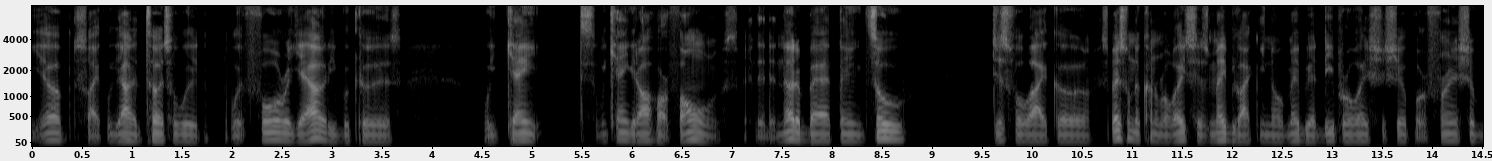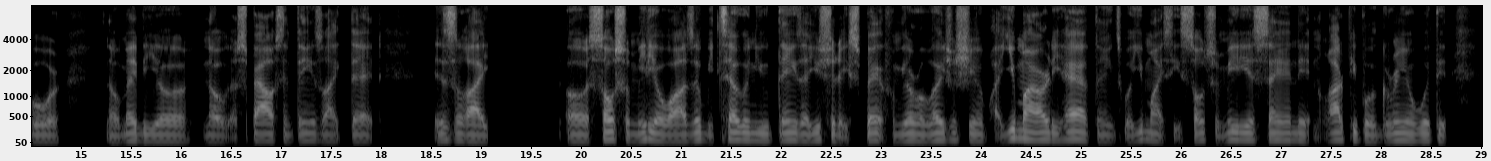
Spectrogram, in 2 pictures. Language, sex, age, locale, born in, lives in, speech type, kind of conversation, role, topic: English, male, 20-24, en-US, United States, United States, conversation, podcast, host, How have smartphones changed the way we connect with others in our daily lives?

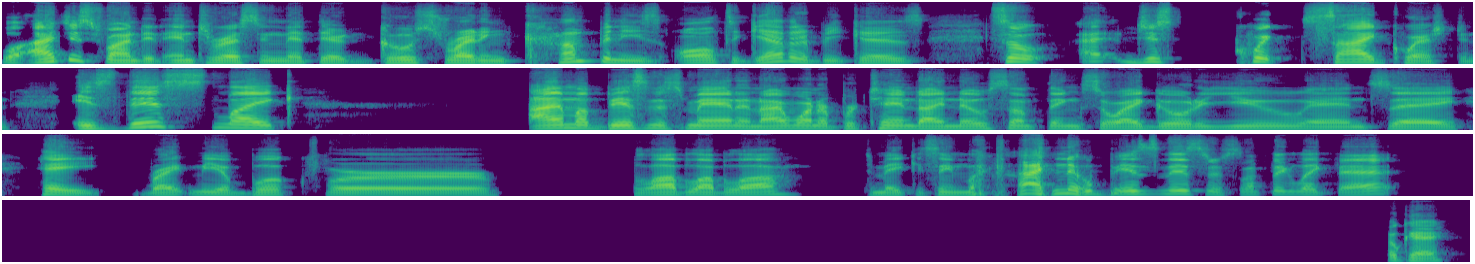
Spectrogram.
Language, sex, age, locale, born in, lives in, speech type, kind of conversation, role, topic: English, male, 50-54, en-US, United States, United States, conversation, podcast, host, What lesson did you learn from failure?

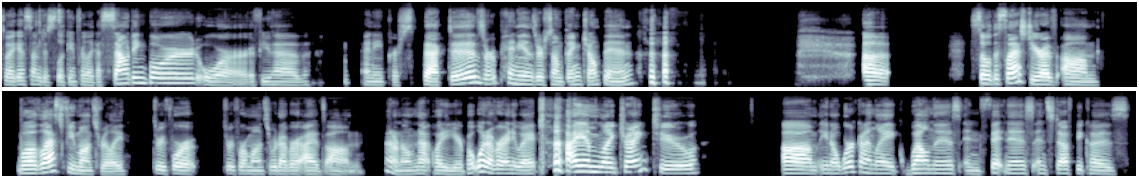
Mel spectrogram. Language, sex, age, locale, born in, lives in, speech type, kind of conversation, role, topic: English, female, 50-54, en-US, United States, United States, conversation, advice, user, How can I start a fitness routine and stay motivated?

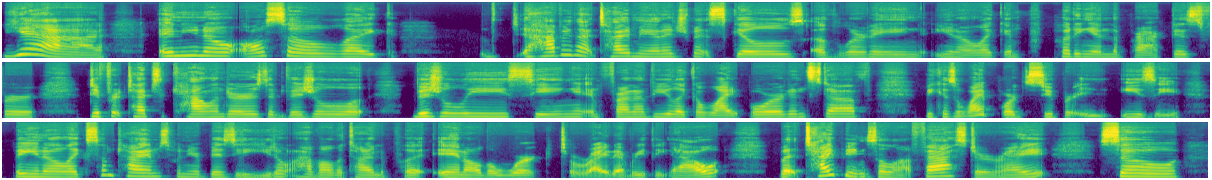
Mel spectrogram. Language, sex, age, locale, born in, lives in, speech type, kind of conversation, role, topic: English, female, 30-34, en-US, United States, United States, conversation, advice, advisor, How can I manage daily responsibilities without getting overwhelmed?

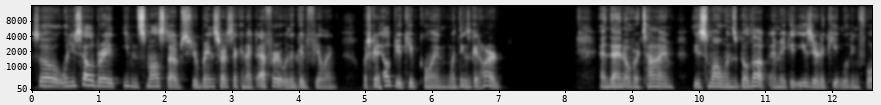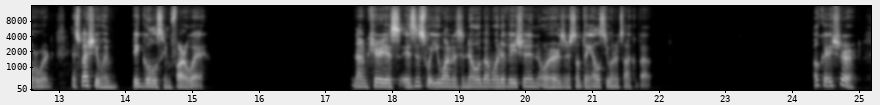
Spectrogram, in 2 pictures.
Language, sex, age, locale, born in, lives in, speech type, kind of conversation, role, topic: English, male, 30-34, en-US, United States, United States, read, expert-assistant, expert, What are the benefits of celebrating small achievements?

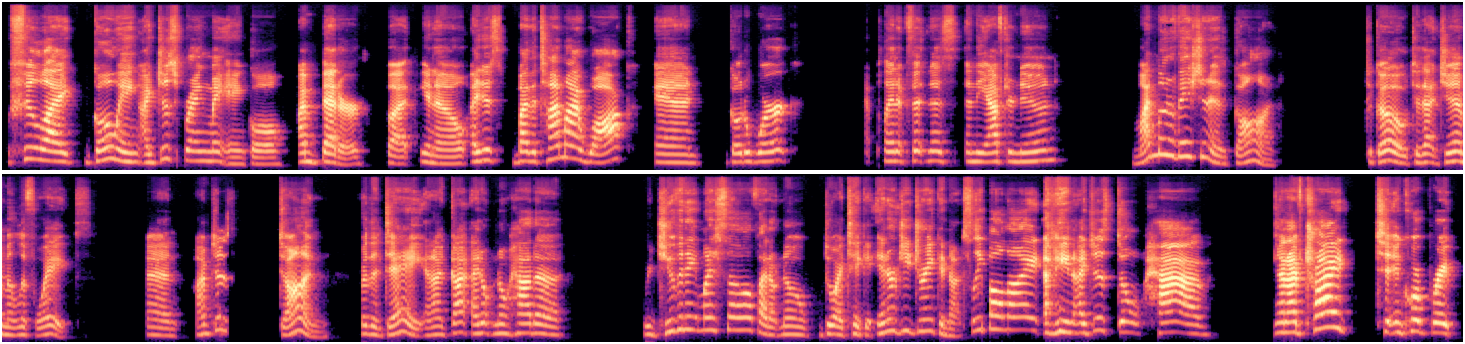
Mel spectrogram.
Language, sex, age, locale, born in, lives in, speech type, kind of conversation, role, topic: English, female, 55-59, en-US, United States, United States, conversation, advice, user, How can I regain motivation and keep moving forward after a setback?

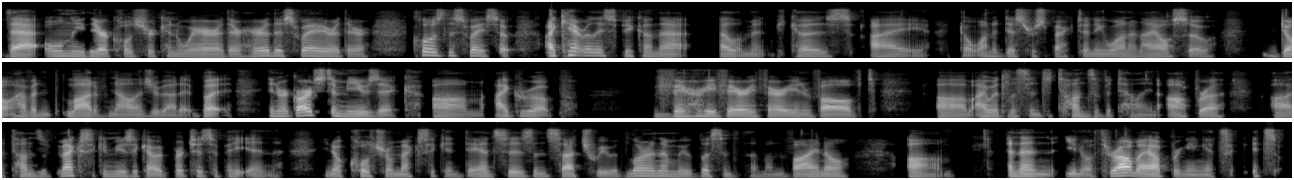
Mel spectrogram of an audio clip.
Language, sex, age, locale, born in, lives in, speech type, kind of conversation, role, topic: English, male, 20-24, en-US, United States, United States, conversation, podcast, guest, How does your cultural background influence your identity and relationships with others?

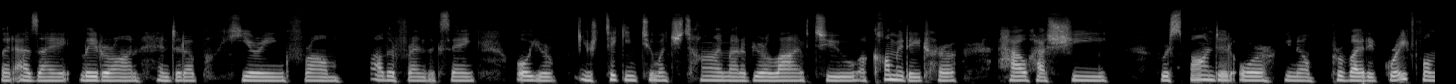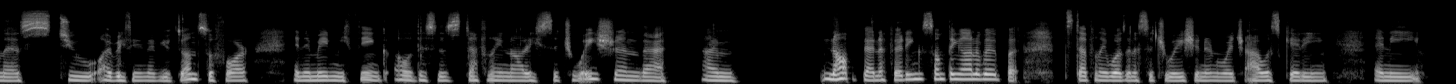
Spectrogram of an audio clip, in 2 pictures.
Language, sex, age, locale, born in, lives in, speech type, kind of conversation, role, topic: English, female, 30-34, en-US, United States, United States, conversation, unstructured, none, What helps you navigate disagreements with friends in ways that protect and even strengthen your bond?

